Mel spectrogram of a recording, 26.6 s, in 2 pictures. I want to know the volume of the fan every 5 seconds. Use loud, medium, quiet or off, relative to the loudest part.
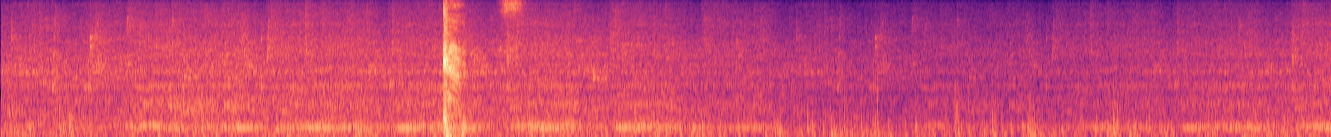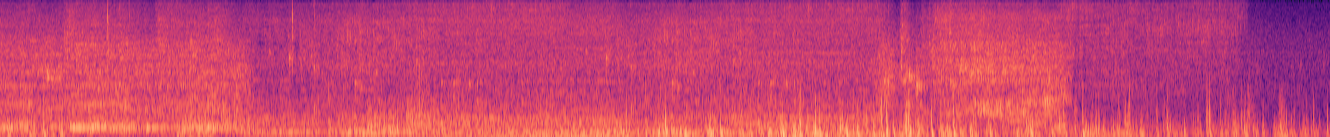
medium, medium, medium, loud, loud, medium.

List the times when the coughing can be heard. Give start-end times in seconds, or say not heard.
4.4-5.2.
